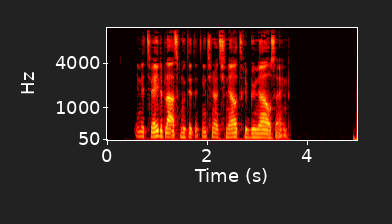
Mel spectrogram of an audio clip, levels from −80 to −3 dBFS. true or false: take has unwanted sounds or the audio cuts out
false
